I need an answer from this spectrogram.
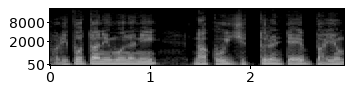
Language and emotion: Telugu, fearful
